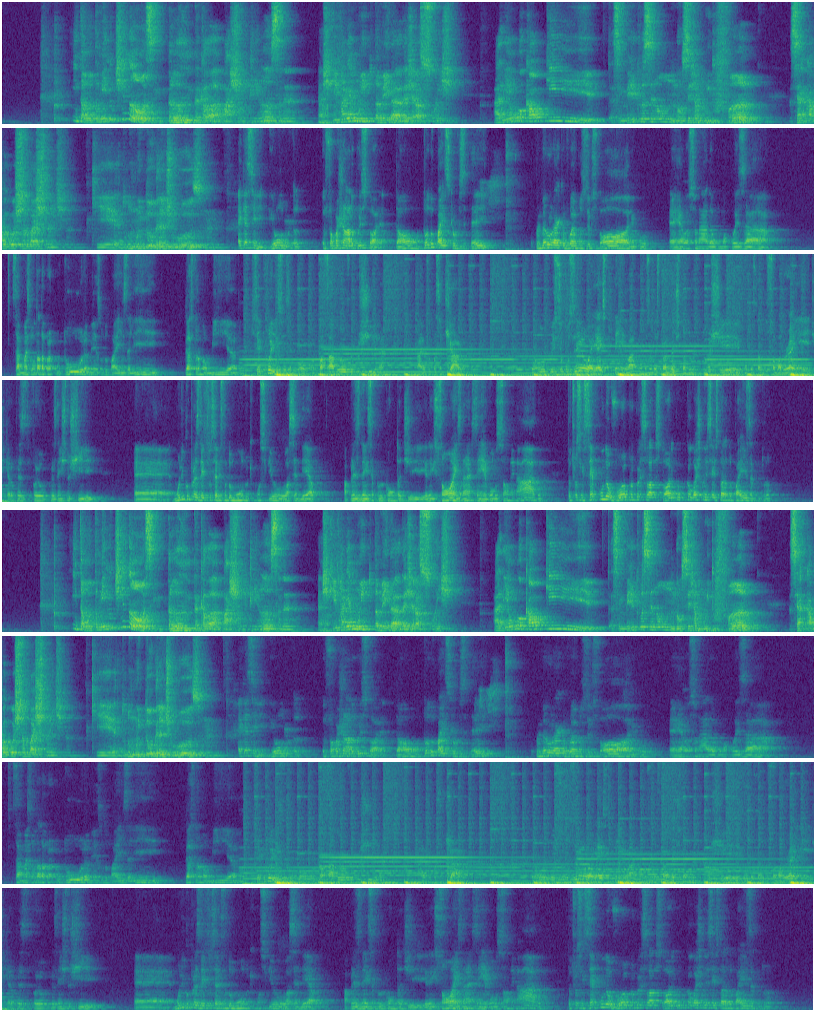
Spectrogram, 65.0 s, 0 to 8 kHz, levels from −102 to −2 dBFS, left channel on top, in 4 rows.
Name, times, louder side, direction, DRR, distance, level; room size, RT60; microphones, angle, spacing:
voice 1, 0.8-1.1 1.4-5.8 6.3-9.0 9.8-11.8 12.1-14.9 15.7-17.6 18.0-20.5 20.9-21.0, right 2 dB, 65° right, -1 dB, 1.4 m, -26 dB
voice 2, 21.0-22.2 22.6-26.0 26.9-29.2 29.6-31.6 32.7-35.6 36.2-40.2 40.8-41.8 43.1-50.6 51.4-55.0 55.6-59.6 60.0-64.1, left 5 dB, 50° left, 8 dB, 0.4 m, -29 dB
sound 1, 37.2-48.6, equal, 20° right, 2.0 m, -23 dB
7.1 x 4.1 x 3.3 m, 1.0 s
head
